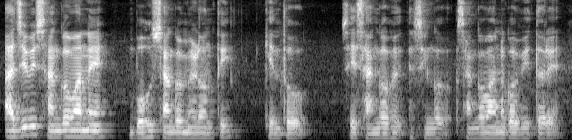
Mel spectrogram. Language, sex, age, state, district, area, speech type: Odia, male, 18-30, Odisha, Kandhamal, rural, spontaneous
